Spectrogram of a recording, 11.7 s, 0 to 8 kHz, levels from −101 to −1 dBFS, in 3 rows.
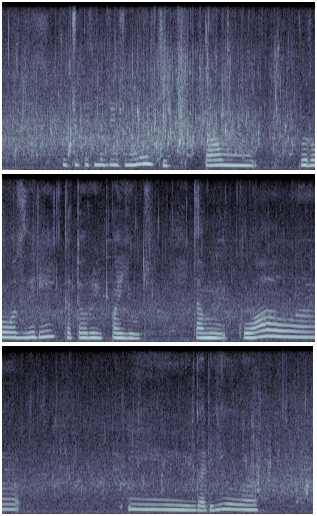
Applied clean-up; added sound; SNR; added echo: none; Waves, surf; 9 dB; none.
